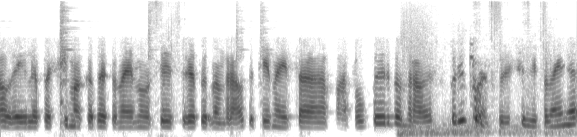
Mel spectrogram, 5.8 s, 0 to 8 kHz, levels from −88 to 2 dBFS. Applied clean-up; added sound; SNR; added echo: neural mask model RNNoise.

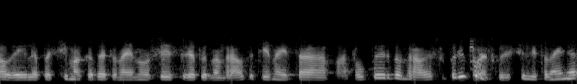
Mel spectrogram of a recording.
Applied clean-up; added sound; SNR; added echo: none; none; none; none.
